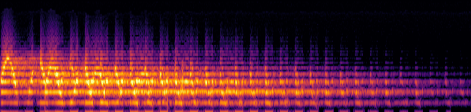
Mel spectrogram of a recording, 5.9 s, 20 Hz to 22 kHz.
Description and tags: Sound FX2
Wah FX sound synthetized.
sound, wah, additional, FX, hit, fundal, effect, ambiance, synth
